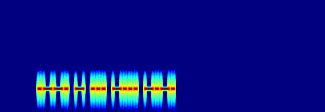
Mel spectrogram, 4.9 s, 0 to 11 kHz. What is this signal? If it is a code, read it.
Morse code, heard as a keyed tone, about 28 wpm, 700 Hz. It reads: PTSBC
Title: Code Groups - 5 Letters - 30wpm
